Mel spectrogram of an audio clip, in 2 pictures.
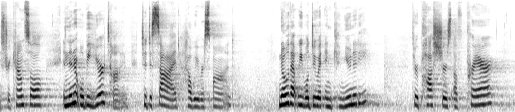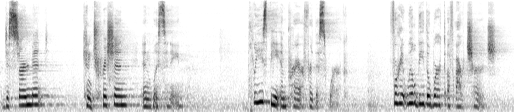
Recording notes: at Highland Baptist Church, Louisville, Kentucky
